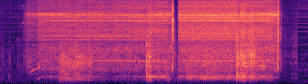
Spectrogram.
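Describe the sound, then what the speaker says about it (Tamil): Electric drill boring holes in a plastic water can to make a fish trap. Two sustained whining bursts of a few seconds each, close and loud, separated by a short pause and a sharp catch, with no talk. "இதுக்கு அப்படியே நம்ம அப்படியே ஹோல்ஸ் போட்டுக்கலாம்."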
